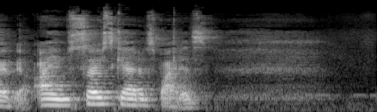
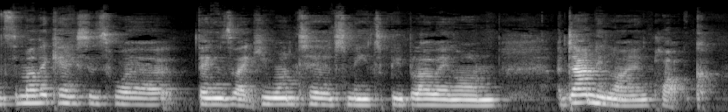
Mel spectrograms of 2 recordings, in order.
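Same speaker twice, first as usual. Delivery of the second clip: normal talking voice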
